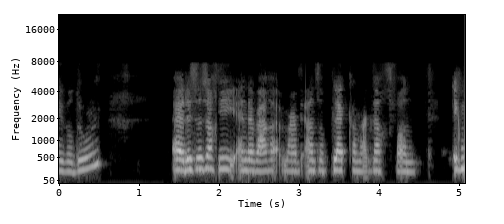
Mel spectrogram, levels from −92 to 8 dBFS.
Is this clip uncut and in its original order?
no; 2 cuts; at 2.0 s, 3.0 s

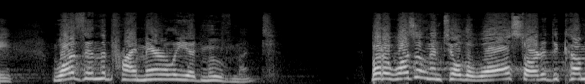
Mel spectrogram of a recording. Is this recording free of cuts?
no; 3 cuts; at 1.1 s, 2.0 s, 4.3 s

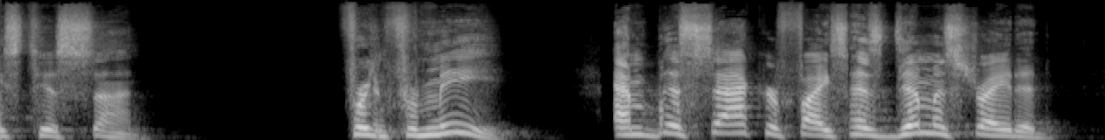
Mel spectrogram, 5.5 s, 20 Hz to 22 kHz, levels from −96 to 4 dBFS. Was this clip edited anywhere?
yes; 3 cuts; at 1.9 s, 3.3 s, 4.2 s

